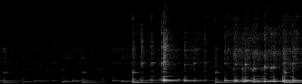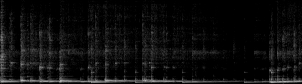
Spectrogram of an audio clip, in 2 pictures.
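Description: Akogo (Ugandan thumb piano) played solo: a repeating pattern of short plucked metal-key notes. It is soft for the first couple of seconds, then louder and busier from about three seconds in.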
